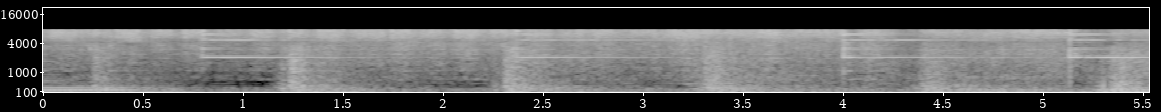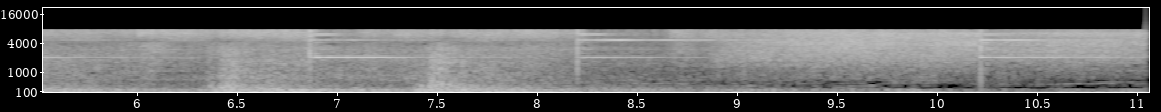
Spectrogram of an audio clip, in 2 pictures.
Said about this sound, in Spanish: Por un túnel negro el trencito va a pasar. A los pobres muñequitos asustó la oscuridad. Qué contentos se pusieron al volver la claridad. Po, po, po. Po, po, po. Va el ferrocarril como si fuera de verdad.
